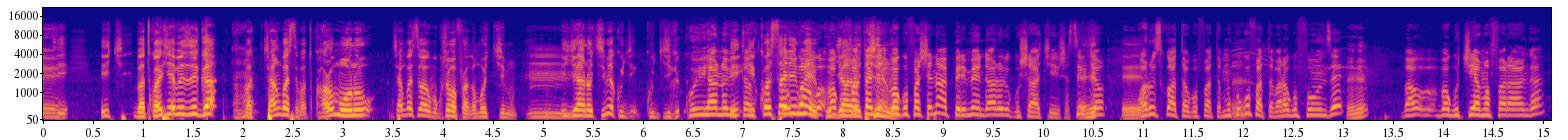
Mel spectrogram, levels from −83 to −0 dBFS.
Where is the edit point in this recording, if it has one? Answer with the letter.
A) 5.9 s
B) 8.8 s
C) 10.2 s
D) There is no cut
D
